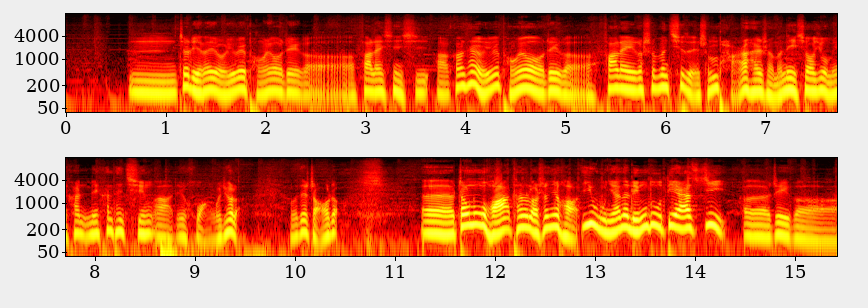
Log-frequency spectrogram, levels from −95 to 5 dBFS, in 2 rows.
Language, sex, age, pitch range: Chinese, male, 20-39, 120-185 Hz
